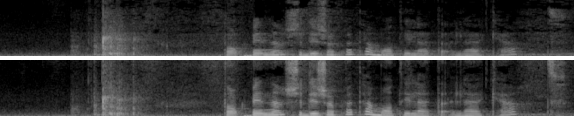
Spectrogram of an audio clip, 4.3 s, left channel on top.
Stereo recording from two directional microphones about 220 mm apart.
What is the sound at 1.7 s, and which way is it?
A woman's voice, 35° right (ahead or behind).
